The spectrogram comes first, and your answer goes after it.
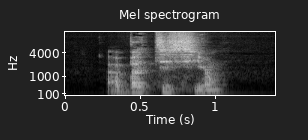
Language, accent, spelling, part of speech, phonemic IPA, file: French, Canada, abattissions, verb, /a.ba.ti.sjɔ̃/, LL-Q150 (fra)-abattissions.wav
- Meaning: first-person plural imperfect subjunctive of abattre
